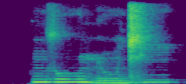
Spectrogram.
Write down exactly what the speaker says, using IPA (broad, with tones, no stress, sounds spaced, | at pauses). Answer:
n z uː˥ mʲ ũː˩ d͡ʑ i˥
